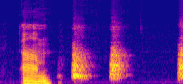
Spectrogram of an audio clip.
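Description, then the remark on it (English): A dog barks four times at uneven intervals, loud, the first bark drawn out and tonal, the others shorter and rougher, with quiet pauses between. “Let's see what this idiot's barking at.”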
